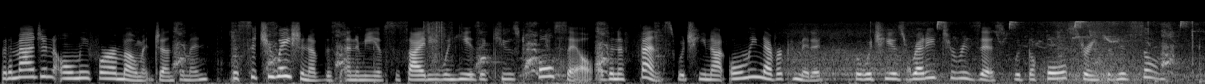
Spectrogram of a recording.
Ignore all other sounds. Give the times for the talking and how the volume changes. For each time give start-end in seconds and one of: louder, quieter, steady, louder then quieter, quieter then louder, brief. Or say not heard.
0.0-12.0 steady.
